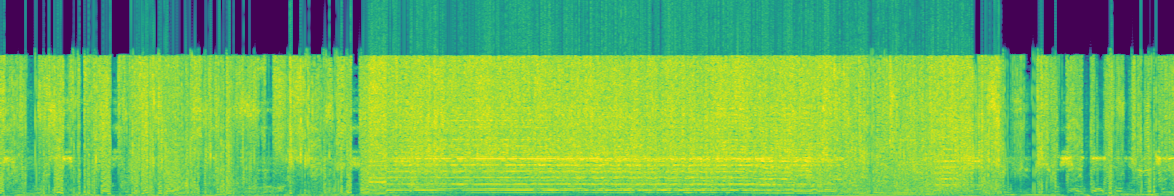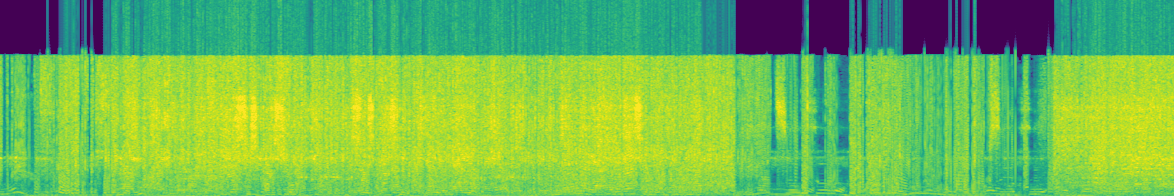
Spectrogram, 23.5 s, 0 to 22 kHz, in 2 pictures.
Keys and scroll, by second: 9.8 Page_Down, 12.2 typing, 18.7 Page_Down, 21.8 typing.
